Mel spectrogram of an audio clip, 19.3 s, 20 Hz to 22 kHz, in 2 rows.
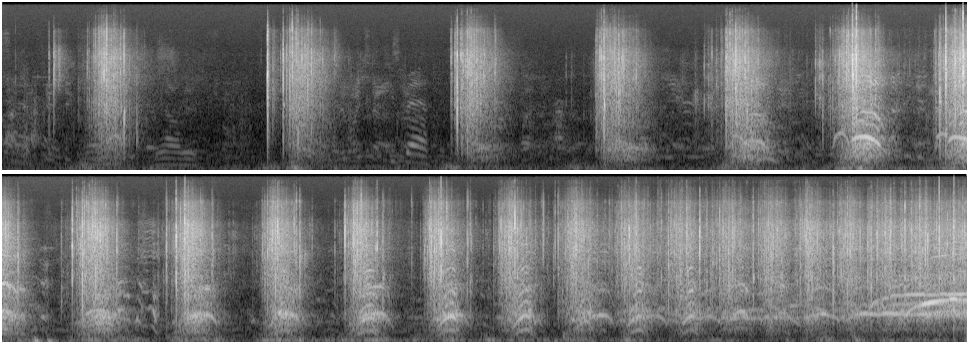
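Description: A crowd at the Vendée Club 2016, broadcast on Facebook Live, claps together in unison, beginning with slow, widely spaced loud claps that steadily quicken until they blur into continuous applause and cheering.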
